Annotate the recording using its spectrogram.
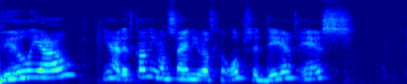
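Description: A card slides and taps onto a table.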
